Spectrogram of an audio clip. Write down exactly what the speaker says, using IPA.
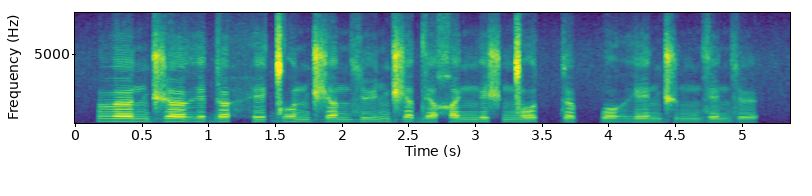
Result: β œ n d͡ʒ œ ɣ ɪ d œ h ɪ ɡ͡ǀ o n d͡ʒ ɐ n z y n d͡ʒ ɐ d e χ e ŋ ɪ ʃ ŋ͡ǀ o tː œ pː o ɣ e n d͡ʒ u ŋ n z ɪ n z ʏ

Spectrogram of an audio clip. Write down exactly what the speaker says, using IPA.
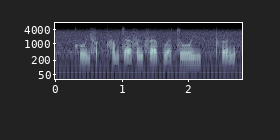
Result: kʰ uː˧ j f ɐ˨ k̚ pʰ ɐ˨˥ m t͡s œː˨ f ɵ˥ n f œː˧ kʷ œː˨˩ t͡s uː˥ j | pʰ ɵ˨ n

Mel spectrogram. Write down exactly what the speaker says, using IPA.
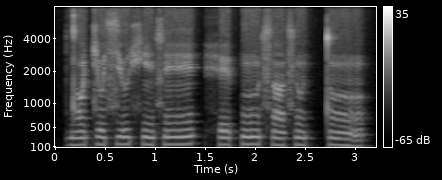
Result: d ɔ̃ c u sʲ u ç ĩ ɬ ẽ | h e p ũ s ã s ũ tː õ

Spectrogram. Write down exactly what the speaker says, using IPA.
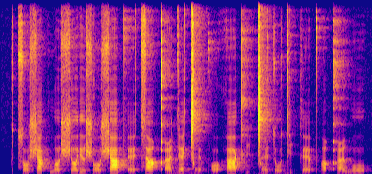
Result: t͡s ɔ˩ ʃ a˧ k w ʌ˩ ʃ ʌ˧˥ ɾʲ ʌ˧ ʃ ɔ˩˧ ʃ a˥ pʼ ɛ˩ t͡s a˧˥ qʼ i˩˧ d ɛ˧˥ ɡ͡ǀ ɛ˩ pʼ ɔ˩ h a˧˥ kʼ i˩ ɡ͡ǀ ɛ˧ t o˩˧ d i˧ k ɛ˩˧ pʼ ʌ˩ qʼ i˩˧ w o˥

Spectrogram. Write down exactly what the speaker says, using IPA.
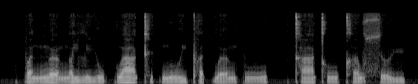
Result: p ɐ˨˥ n ŋ œː˨˩ ŋ ɐ˥ j l iː˨ w kʷ aː˥ kʰ ɪ˧ k̚ n̪ uː˥ j pʰ ɐ˨ t̚ w œː˨ ŋ p uː˨˥ | kʰ aː˧ kʰ uː˨ kʰ ɐ˨ w s ɵ˨˥ ɥ

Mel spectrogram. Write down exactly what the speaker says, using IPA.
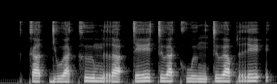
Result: k a˨˩ t̚ j u˩˦ a̯ kʰ ɯː˧ m r a˨˩ ʔ t eː˥˩ t ɯ˧ a̯ kʰ w ɯ˩˦ ŋ t ɯ˧ a̯ p r e˥˩ ʔ

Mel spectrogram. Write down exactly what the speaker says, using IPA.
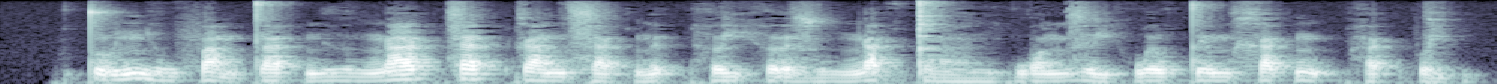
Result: t̪ o̰˧˥ ɲ ə̤˨˩ w f a̰˧˨ m t̪ a˨˩ t̚ n ɨ̤˨˩ ə̯ ŋ aː˦˥ k̚ s a˦˥ t̚ k a˧ n s a˨˩ k̚ n ə˦˥ t̚ h ə˨˦ j h ə̰ː˧˨ z ṳ˨˩ ŋ a˦˥ k̚ t̪ a̤ː˨˩ ŋ k w ɔ˨˦ n z ɨ˧˩ j h w ə˧ w t̪ e˧ m x a˦˥ k̚ ŋ ə˨˩ p̚ h a˦˥ k̚ f ə̰˧˨ j ʔ

